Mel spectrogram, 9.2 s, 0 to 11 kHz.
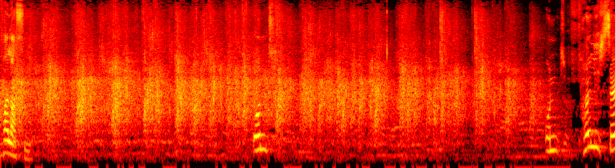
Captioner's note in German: Beifall BÜNDNIS 90/DIE GRÜNEN und vereinzelt CDU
